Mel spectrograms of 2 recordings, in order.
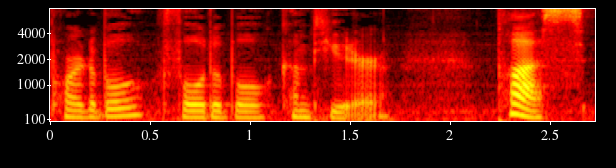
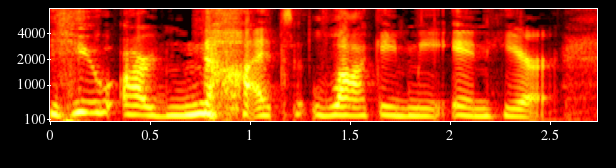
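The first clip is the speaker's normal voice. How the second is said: very loud, anguished wail; 4 semitones higher, 13 dB louder than usual. Reading a story, a tied-up girl protests being locked in: wailing. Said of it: "Mei Lin wailed".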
